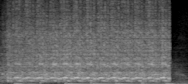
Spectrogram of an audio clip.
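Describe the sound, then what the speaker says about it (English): On a run stand, a Dodge Super Bee engine turns over with steady, pulsing starter cranks, loud and close, before cutting off abruptly near the end. "We had to do a few minor adjustments to get her to kick over and fire off."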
